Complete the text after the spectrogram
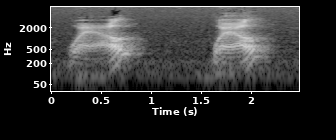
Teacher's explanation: that's a typically a falling Rising tone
